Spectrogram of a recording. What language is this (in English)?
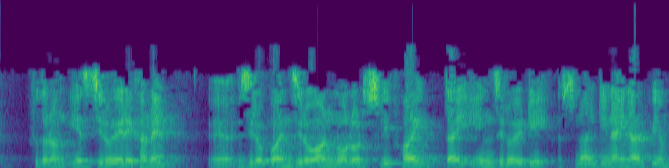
Bangla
